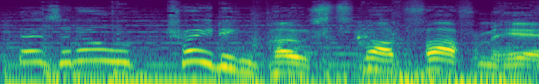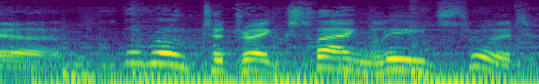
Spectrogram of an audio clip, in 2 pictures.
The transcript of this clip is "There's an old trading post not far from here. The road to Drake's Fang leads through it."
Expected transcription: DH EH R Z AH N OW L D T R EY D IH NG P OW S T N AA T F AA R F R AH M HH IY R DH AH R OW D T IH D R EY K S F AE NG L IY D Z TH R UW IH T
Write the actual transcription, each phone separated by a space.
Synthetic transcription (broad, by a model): DH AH R Z AH N OW L D T R EY D IH NG P OW S T N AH T F AA R F R AH M HH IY R DH AH R OW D T IH D R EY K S F AE NG L IY D Z TH R UW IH T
